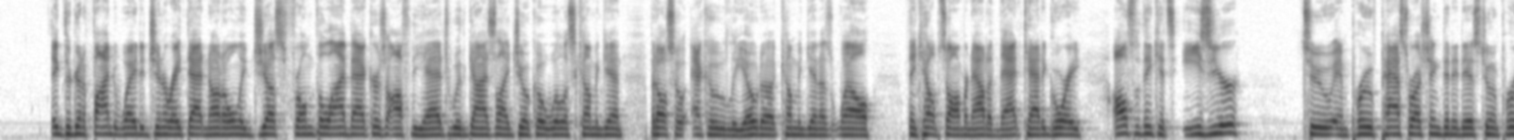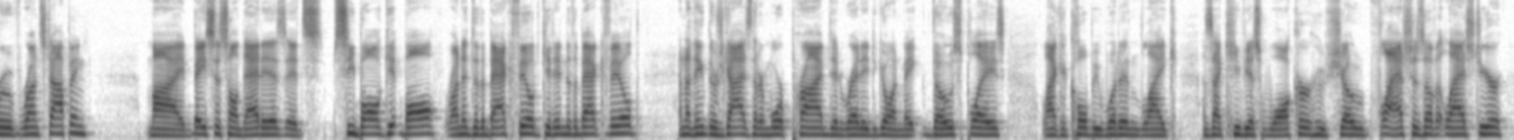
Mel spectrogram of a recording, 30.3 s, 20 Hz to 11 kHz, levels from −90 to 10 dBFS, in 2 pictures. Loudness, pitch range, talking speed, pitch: -20 LUFS, 150-165 Hz, 215 wpm, 160 Hz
